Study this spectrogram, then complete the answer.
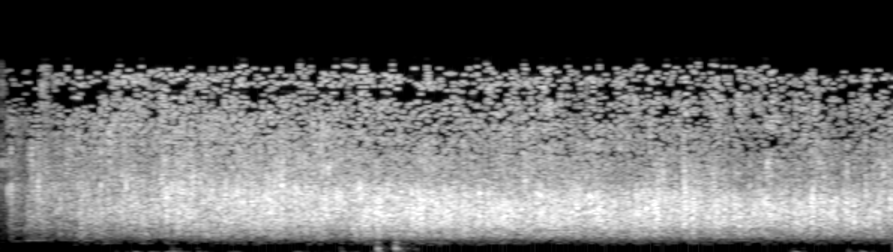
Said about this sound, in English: Clap for God.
